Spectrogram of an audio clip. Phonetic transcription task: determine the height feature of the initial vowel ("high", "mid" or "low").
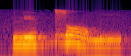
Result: mid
